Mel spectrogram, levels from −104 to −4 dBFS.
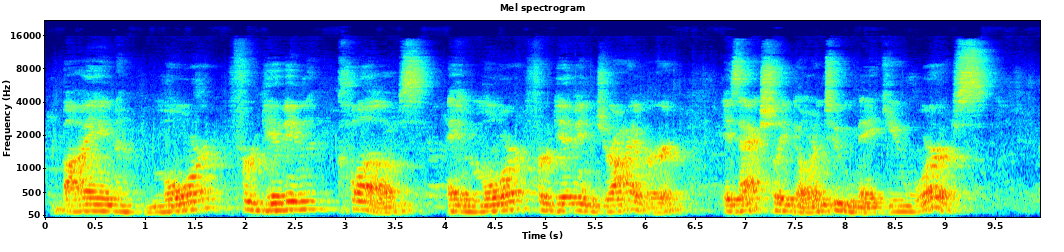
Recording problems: off-mic speech; far
room echo; noticeable; dies away in 0.5 s
murmuring crowd; faint; throughout; 25 dB below the speech

